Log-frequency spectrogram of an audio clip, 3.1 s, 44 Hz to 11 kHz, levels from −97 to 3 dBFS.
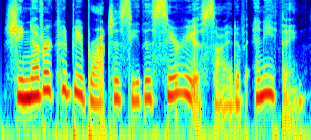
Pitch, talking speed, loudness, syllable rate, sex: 240 Hz, 230 wpm, -16 LUFS, 5.5 syllables/s, female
